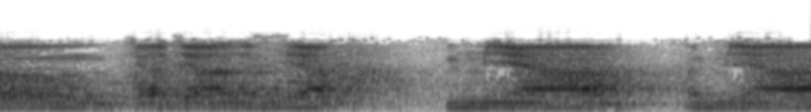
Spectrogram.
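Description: Buddhist chanting: voices reciting on a steady held pitch in repeated phrases, with a brief pause for breath about two seconds in.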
